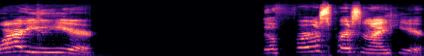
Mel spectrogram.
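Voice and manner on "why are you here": irritated, annoyed man's voice. Retelling a man questioning recruits down the line: imitating an irritated man. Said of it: "He's irritated already".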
